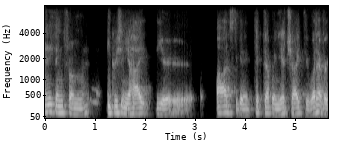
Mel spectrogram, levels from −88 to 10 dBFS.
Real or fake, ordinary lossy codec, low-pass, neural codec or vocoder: real; Opus, 16 kbps; 7.2 kHz; none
